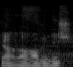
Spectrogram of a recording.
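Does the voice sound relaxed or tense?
relaxed. It is said in a relaxed, easy tone.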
